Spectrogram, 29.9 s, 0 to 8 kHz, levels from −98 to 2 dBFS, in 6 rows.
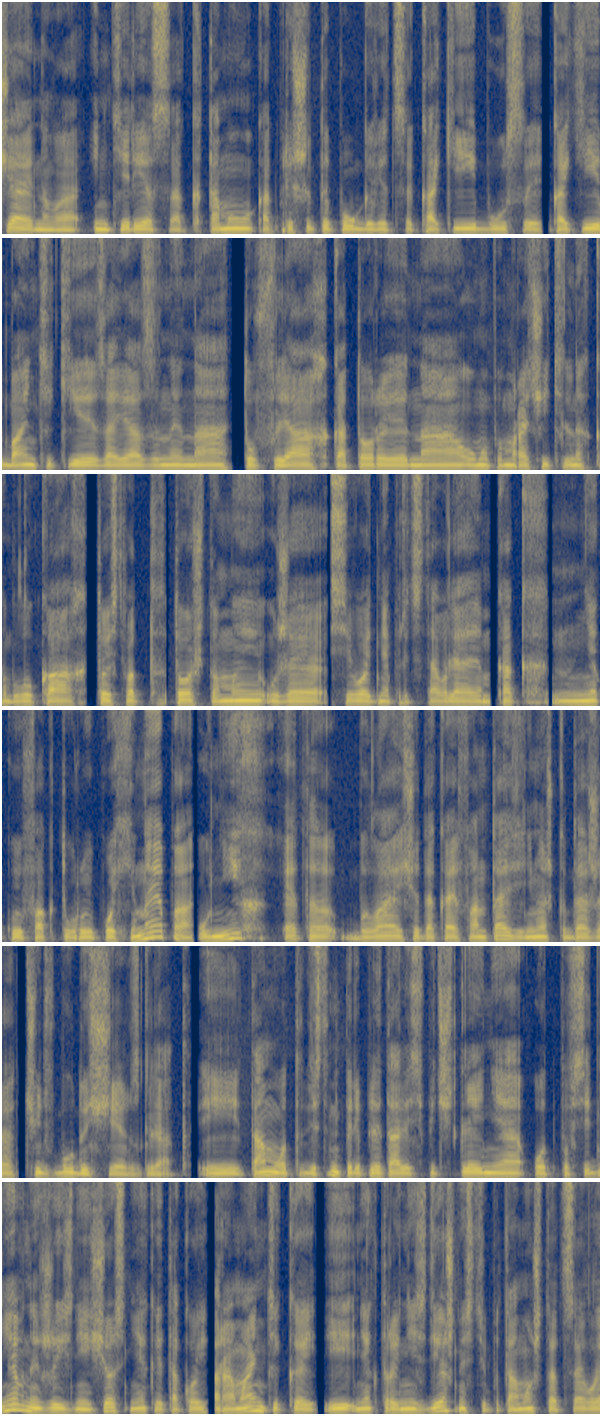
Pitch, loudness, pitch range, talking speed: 105 Hz, -18 LUFS, 100-110 Hz, 130 wpm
